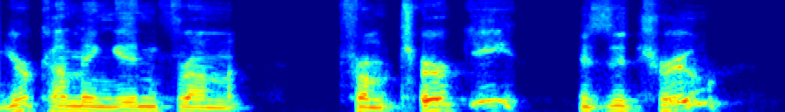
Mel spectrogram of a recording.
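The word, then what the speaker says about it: Türkiye: Well, um officially Turkey has changed its name.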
